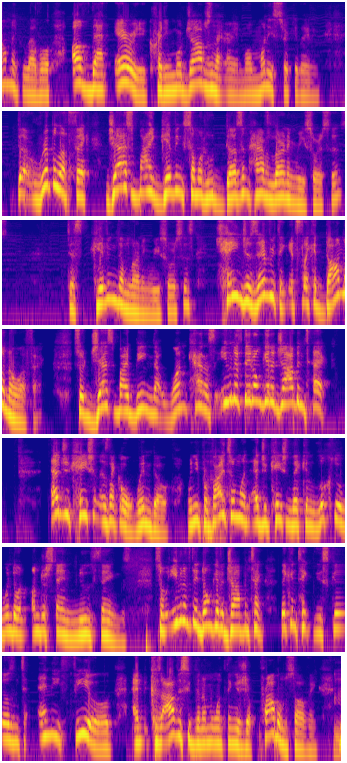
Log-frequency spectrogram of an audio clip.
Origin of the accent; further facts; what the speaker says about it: Memphis, Tennessee, United States; Memphis, I'm from Memphis, Tennessee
